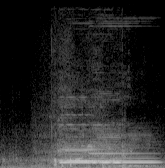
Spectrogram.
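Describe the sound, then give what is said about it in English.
A game buzzer is struck, letting out a single steady electronic tone, bright and chime-like, that rings for about a second before cutting off, with faint thumps at the press. “Which buzzer are you gonna hit next?”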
